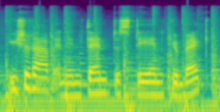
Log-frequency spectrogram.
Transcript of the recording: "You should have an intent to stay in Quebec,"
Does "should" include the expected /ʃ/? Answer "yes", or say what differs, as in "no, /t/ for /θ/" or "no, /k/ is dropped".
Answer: yes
